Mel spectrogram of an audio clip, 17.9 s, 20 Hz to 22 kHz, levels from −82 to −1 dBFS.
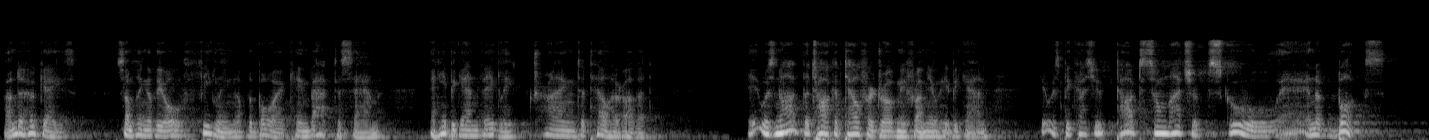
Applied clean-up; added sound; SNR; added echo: none; none; none; reverberation time 1.4 s.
